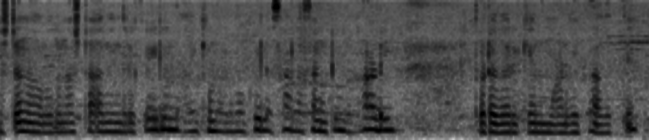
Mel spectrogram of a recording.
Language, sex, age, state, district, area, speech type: Kannada, female, 18-30, Karnataka, Koppal, rural, spontaneous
